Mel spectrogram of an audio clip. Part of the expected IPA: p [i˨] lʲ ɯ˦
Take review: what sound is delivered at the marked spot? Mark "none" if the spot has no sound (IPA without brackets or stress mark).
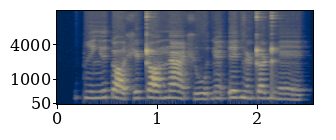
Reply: i˨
